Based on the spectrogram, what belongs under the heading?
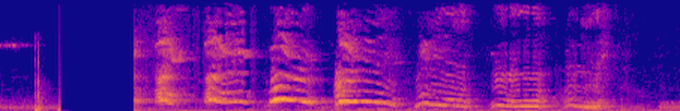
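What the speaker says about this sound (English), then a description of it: "I'll insert him howling in his crate as a puppy." A young dog howls and whimpers in a crate in a series of rising, wavering cries, close and loud, each wail sliding down in pitch.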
